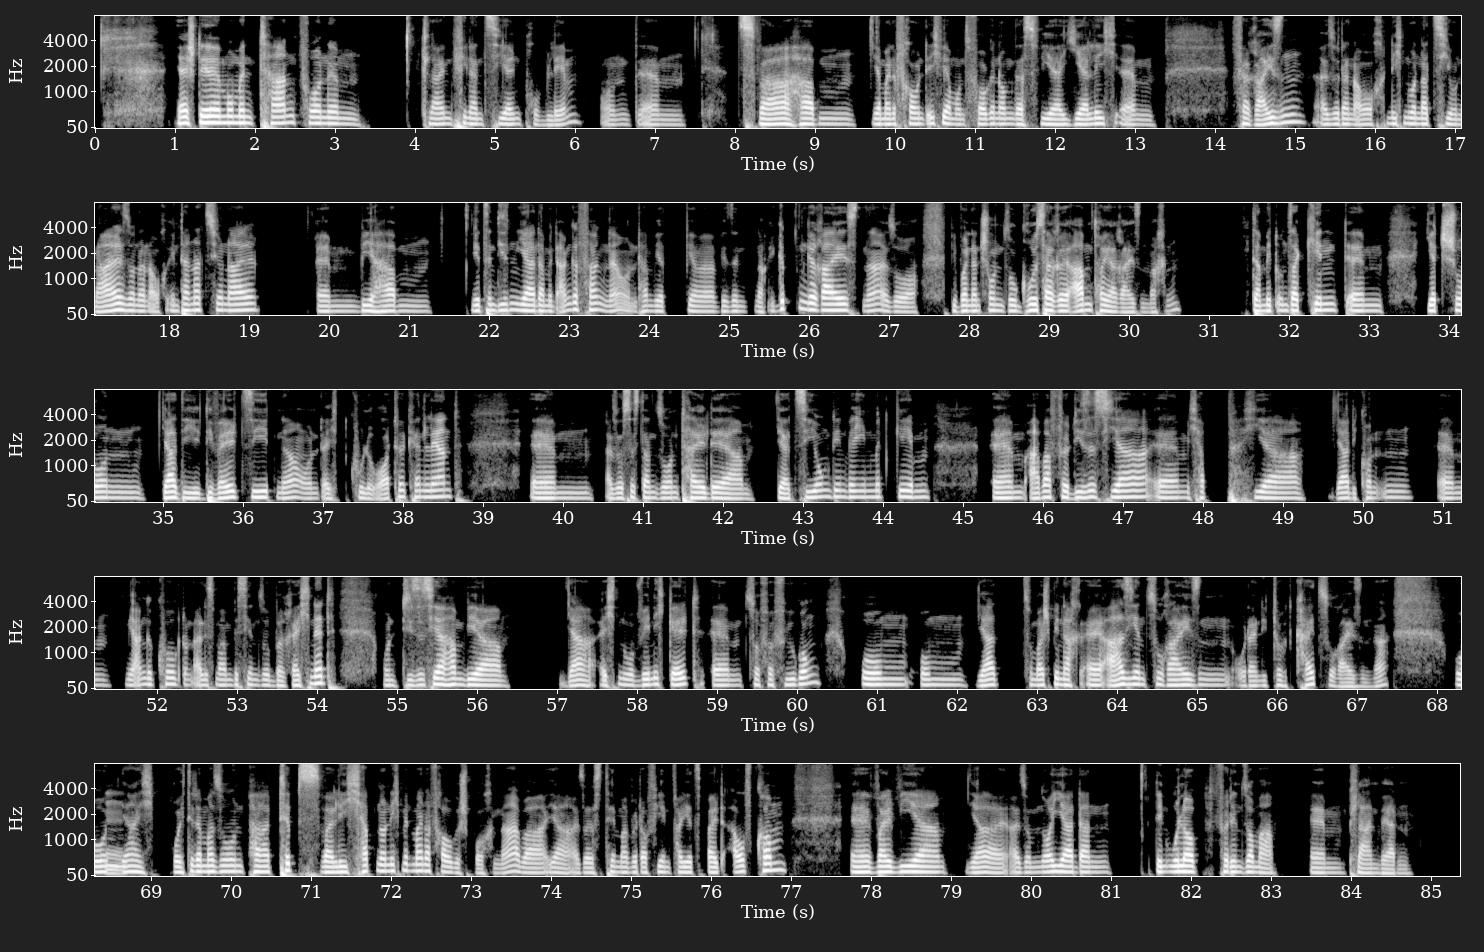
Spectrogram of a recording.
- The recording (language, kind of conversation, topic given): German, advice, Wie plane ich eine Reise, wenn mein Budget sehr knapp ist?
- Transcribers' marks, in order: none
